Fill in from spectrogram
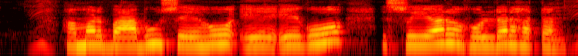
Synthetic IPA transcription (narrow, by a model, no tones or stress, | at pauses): həməɾbabuseɦoeɡo | sejəɾɦolɖəɾɦəʈən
